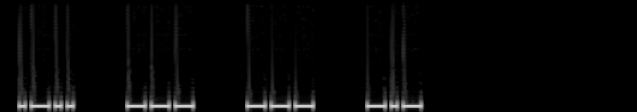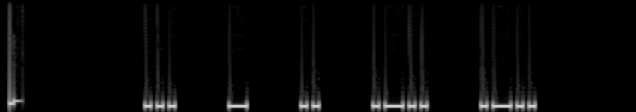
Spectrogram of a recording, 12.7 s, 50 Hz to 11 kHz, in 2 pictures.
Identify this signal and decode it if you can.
Morse code, heard as a keyed tone, about 20 wpm, spaced as for 11 wpm, 700 Hz. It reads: LOOK STILL
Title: 3x Character Spacing - Top 300 Words - 20wpm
